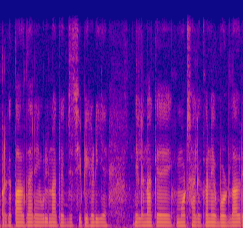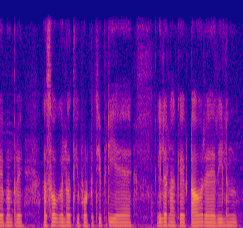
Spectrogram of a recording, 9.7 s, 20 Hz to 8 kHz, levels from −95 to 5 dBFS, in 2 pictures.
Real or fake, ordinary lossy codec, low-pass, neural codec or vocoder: real; none; 7.2 kHz; none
